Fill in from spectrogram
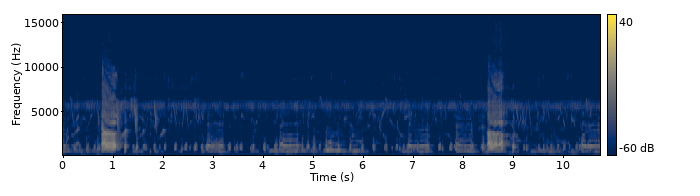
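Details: Feeding-time begging from myna chicks: steady chattering of short rasping notes, interrupted twice by loud harsh screeching bursts at the start and near the end, over a constant faint high-pitched hum.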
